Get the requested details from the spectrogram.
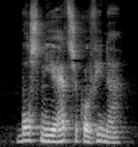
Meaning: Bosnia and Herzegovina (a country on the Balkan Peninsula in Southeastern Europe)
- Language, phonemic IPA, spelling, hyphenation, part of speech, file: Dutch, /ˈbɔs.ni.ə ɛn ˌɦɛr.tsə.ɡoːˈvi.naː/, Bosnië en Herzegovina, Bosnië en Herzegovina, proper noun, Nl-Bosnië en Herzegovina.ogg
